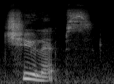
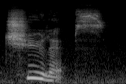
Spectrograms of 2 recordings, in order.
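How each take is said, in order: First: The word begins with a ch sound. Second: The word begins with a ch sound.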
